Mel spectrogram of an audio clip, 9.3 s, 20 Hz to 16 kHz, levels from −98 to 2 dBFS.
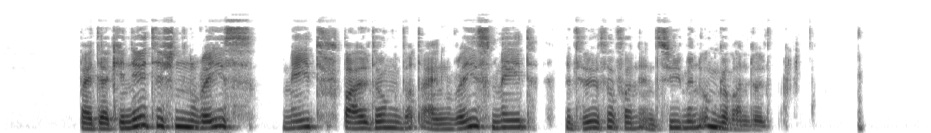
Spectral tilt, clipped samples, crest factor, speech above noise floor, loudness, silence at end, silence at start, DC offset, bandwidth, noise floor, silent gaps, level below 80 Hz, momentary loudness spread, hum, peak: -6 dB/octave; under 0.1%; 18 dB; over 72 dB; -18 LUFS; 0.7 s; 0.8 s; under 0.1%; 9.4 kHz; under -90 dBFS; none; -64 dBFS; 12 LU; none; -2 dBFS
